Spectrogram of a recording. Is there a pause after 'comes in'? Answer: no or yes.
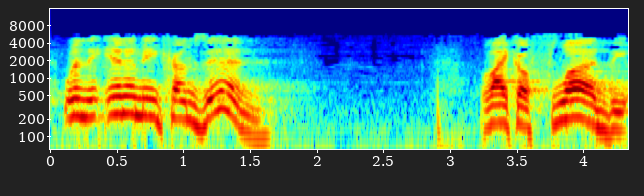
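yes. There is a pause after 'comes in'. The Lord's power comes like a flood. The speaker calls it right. "they read it and they say"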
